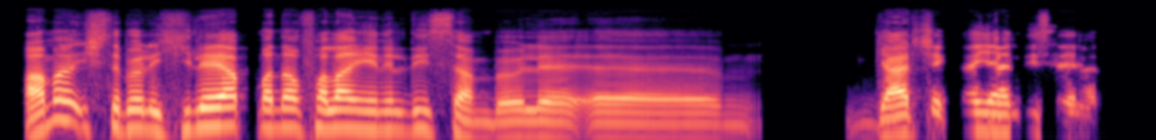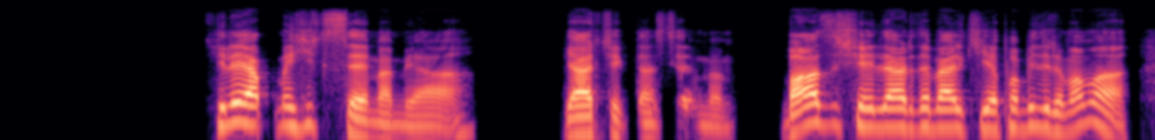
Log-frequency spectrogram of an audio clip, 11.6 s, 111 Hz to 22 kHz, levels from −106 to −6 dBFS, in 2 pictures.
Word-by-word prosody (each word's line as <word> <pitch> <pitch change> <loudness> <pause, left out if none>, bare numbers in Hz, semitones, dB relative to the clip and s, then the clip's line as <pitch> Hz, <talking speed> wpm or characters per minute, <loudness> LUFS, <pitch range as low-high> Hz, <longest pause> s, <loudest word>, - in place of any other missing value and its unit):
Ama, 250 -1 +5
işte, 185 0 -5
böyle 175 -2 +1
hile 170 +5 0
yapmadan 190 -1 +6
falan 180 0 +4
yenildiysem 165 -8 -4
böyle, 115 0 -3 0.7
ımm, 100 -1 -24 0.5
gerçekten 145 +6 +1
yendiyse 150 - -3
yani - - -11 1.4
Hile 205 +4 +2
yapmayı 200 -3 +3
hiç 200 -2 -16
sevmem 105 -5 -5
ya. 95 +9 -11 0.4
Gerçekten 135 -5 0
sevmem. 95 -3 -19 0.2
Bazı 210 -1 +4
şeylerde 185 -1 -2
belki 180 -1 -1
yapabilirim 180 -1 -6
ama - - -3
170 Hz, 125 wpm, -21 LUFS, 130-185 Hz, 1.4 s, yapmadan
